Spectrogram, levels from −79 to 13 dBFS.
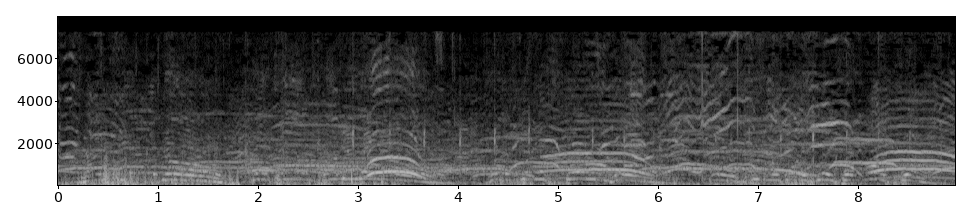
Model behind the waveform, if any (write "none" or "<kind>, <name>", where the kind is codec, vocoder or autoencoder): vocoder, Vocos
